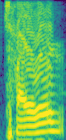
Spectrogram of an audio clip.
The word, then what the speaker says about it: Tyler: Okay, so my name is Tyler, T-Y-L-E-R, and I'm calling with Cardiff. It's spelled C-A-R-D-I-F-F, as in Frank Frank.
